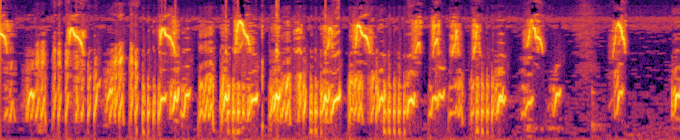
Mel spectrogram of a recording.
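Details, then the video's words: Young white-breasted waterhens calling to their mother on a lure recording: bursts of harsh, nasal chattering notes alternate with higher downslurred squeaks, busy at first and thinning into spaced single calls near the end. "SUARA PIKAT BURUNG RUAK RUAK //SUARA ANAKKAN MEMANGGIL INDUK!!"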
